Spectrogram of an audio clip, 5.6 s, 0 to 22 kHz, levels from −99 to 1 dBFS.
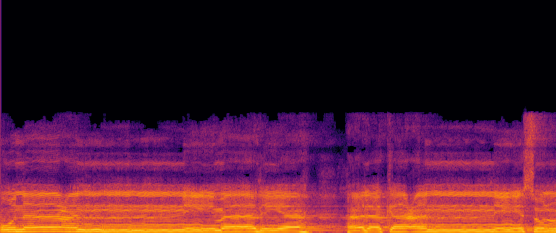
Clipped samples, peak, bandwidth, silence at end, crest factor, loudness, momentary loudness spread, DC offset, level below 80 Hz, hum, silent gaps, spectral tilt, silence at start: under 0.1%; -6 dBFS; 11.5 kHz; 0 s; 10 dB; -16 LUFS; 1 LU; under 0.1%; -50 dBFS; none; none; -6.5 dB/octave; 0 s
